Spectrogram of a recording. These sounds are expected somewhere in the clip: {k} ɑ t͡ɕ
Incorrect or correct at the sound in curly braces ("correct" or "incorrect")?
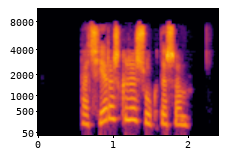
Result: incorrect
